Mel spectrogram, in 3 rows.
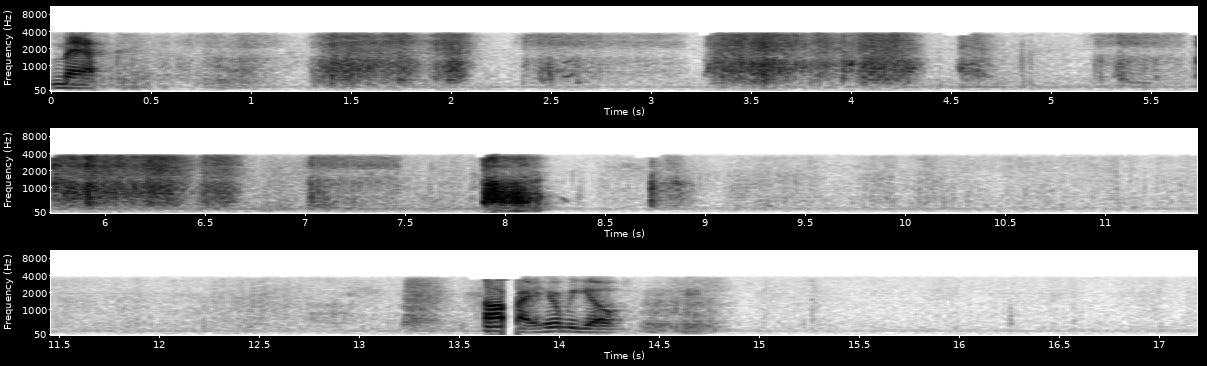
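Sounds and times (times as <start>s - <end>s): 
speech: 0.0s - 0.4s, 13.9s - 14.9s
person blowing nose: 0.6s - 9.0s.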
